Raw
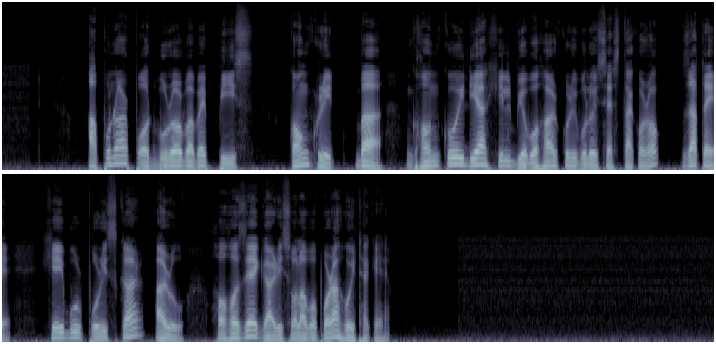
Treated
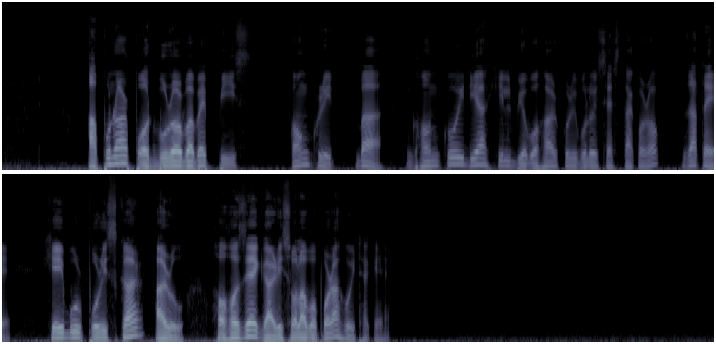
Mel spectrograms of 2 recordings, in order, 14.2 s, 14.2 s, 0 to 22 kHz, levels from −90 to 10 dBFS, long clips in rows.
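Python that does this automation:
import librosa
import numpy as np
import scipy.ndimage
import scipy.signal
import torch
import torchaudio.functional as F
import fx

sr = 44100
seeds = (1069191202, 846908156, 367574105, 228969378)

y = fx.gain(x, sr, db=fx.line((1.87, -8.5), (2.29, -19.0), (6.94, -19.0), (7.66, -7.5), (10.16, -7.5), (10.66, -18.0)))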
